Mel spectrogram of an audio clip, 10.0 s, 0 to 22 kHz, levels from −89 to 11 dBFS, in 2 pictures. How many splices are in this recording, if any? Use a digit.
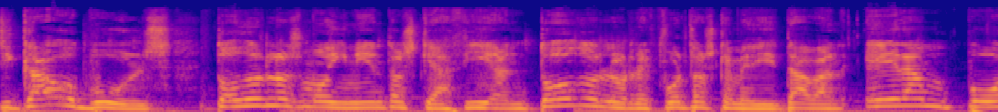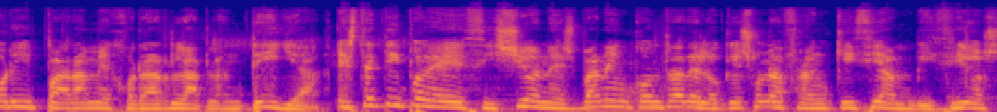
2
